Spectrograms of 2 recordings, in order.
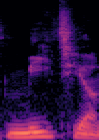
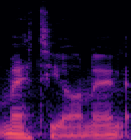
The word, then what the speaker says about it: Meteon: It's Meteon, not Meteon. I need to say it right.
